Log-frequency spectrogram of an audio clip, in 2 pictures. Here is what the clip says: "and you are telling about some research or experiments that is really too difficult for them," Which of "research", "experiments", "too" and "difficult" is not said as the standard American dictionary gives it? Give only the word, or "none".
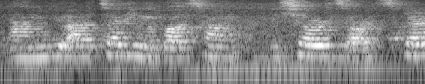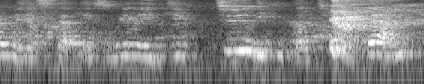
research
